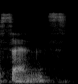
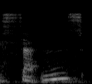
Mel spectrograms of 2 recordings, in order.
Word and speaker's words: sentence: general conversation i usually do say the word scents okay so i use the glottal t i don't use that true t to pronounce the word so um that's part of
